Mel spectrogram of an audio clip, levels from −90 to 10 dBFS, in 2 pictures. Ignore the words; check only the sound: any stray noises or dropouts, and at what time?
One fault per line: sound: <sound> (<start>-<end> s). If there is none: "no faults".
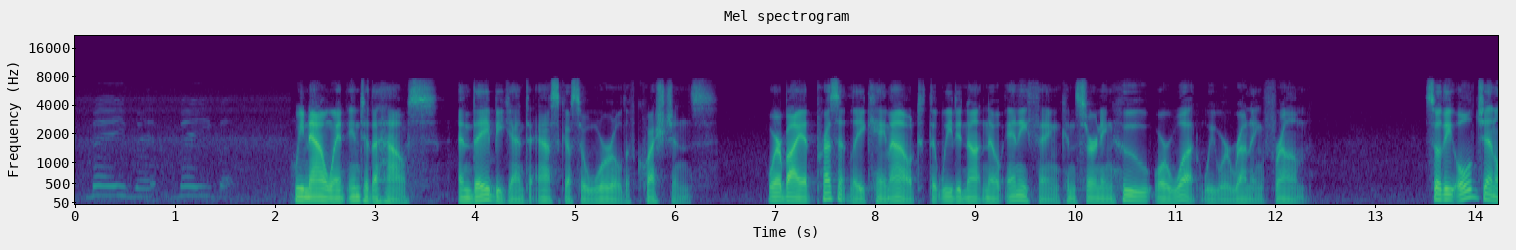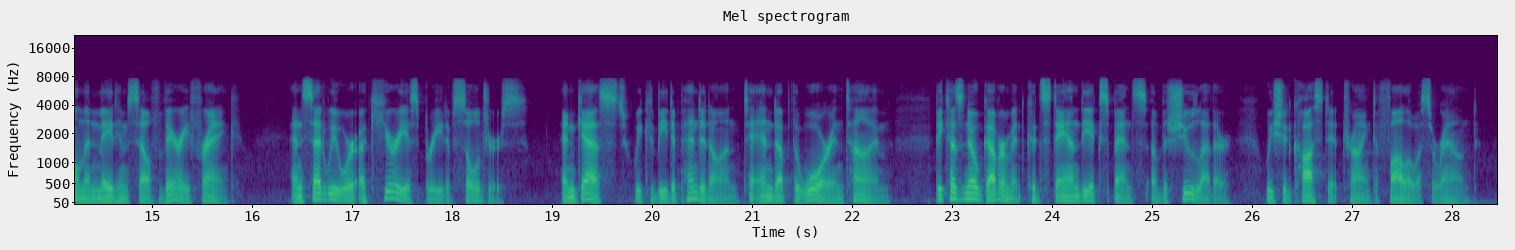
sound: sigh (0.1-1.6 s)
